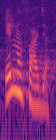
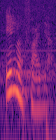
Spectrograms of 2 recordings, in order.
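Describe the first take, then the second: First: Said in the usual way. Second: Soft, lower "Él no falla". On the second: Shown as a demonstration. Preacher softly assures parents "Él no falla", lower and quieter. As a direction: drop "Él no falla" lower and softer. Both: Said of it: "repeated with contrast".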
